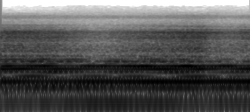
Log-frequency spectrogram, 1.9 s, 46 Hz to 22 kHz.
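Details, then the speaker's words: 30-year-old Roland JC-120 guitar amp played with a humbucker guitar: steady hiss with a low buzzing hum between notes, louder than it should be; owner suspects a power or speaker-wiring issue, repair failed. "So you hear that hissing sound, that's not good."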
